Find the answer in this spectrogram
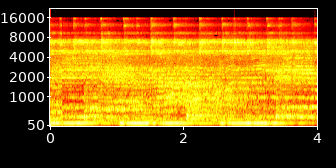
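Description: Devotional kirtan sung by a group of women, accompanied by harmonium and dholak, with steady jingling percussion over a low sustained drone.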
